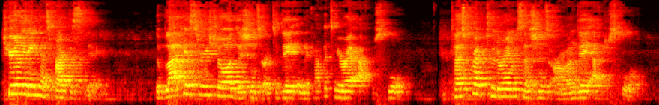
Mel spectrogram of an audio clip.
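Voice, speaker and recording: A man's voice: on the high side, animated, a little fast, pushed and bright. A man reading a list of school announcements, heard over a school intercom. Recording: echoey intercom with faint background hiss.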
